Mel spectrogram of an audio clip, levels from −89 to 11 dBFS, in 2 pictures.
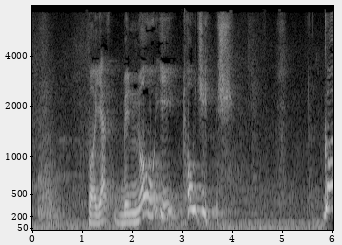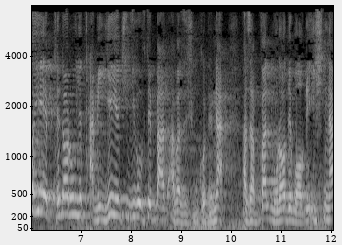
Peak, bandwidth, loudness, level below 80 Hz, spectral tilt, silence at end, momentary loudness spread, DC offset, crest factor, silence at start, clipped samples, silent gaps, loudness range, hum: -6 dBFS; 8 kHz; -20 LUFS; -40 dBFS; -6 dB/octave; 0 s; 20 LU; under 0.1%; 16 dB; 0 s; under 0.1%; none; 3 LU; none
